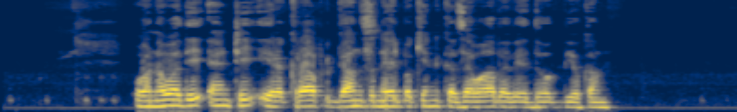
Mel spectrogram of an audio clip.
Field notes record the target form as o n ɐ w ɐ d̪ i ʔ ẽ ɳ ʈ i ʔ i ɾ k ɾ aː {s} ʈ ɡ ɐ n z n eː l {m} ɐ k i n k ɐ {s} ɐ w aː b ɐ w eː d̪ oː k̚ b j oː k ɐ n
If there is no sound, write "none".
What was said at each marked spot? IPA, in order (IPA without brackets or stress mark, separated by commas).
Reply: f, b, z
